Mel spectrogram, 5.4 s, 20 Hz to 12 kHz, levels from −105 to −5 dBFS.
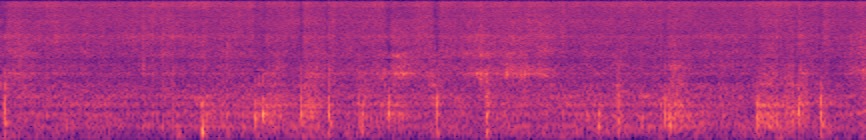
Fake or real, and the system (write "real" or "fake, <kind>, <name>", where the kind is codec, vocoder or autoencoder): fake, codec, SNAC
